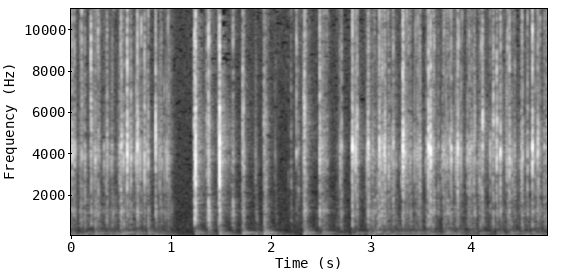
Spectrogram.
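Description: Fingertips of both hands type on a full-size black plastic membrane keyboard resting on a wooden desk. A quick, uneven stream of short, dry key taps sounds, each a bright click over a soft low thud that dies away almost instantly. The typing pauses briefly near the one-second mark, then resumes with a few sharper strokes.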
